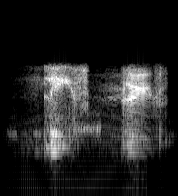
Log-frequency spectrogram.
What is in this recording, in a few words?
horror ghost evp spirit box eerie male says leave glitchy recorded lo fi; zapsplat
